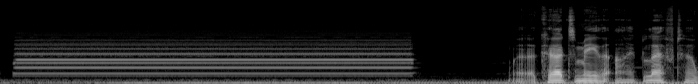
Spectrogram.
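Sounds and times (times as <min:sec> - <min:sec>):
car horn: 0:00.0 - 0:04.3
speech: 0:05.2 - 0:06.9.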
